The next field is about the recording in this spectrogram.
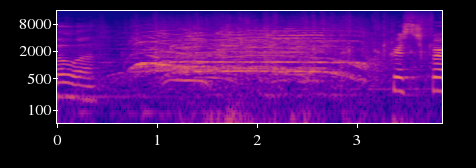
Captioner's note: audience applause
